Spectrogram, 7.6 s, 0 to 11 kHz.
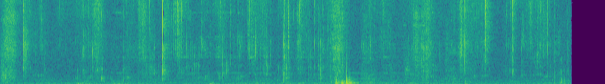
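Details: Beagle female named 송뭉이, born December 2016, eating homemade banana porridge indoors; soft wet chewing and licking clicks through most of the clip, with one louder crunching burst near the middle.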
